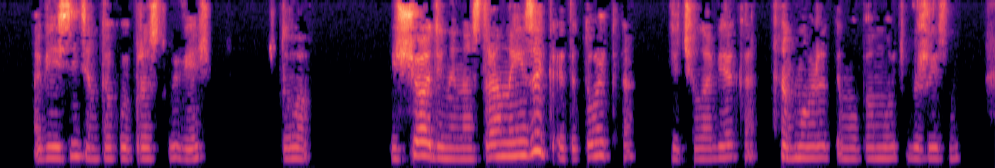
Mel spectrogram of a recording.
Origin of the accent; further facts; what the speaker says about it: Russia; мы, приехавшие из России, у нас есть своя прекрасная культура русская, которая нам совершенно не нужно выбрасывать. И есть русский язык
